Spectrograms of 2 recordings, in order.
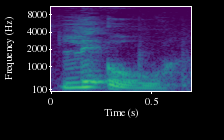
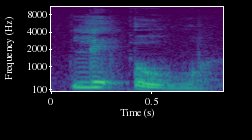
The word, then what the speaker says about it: little: the cockney accent says little right so the T is actually a god--all okay you don't actually pronounce the T it goes lit okay and then the L becomes a W sound little yeah so you can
